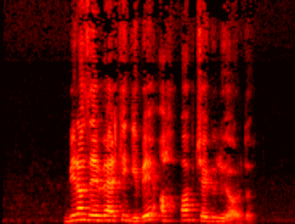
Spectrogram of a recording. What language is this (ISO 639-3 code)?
tur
